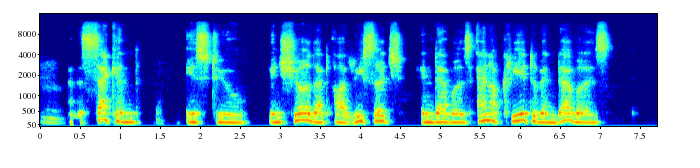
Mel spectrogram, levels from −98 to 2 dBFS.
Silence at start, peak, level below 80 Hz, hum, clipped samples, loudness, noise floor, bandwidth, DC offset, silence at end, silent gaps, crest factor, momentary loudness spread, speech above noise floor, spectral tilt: 0 s; -12 dBFS; -66 dBFS; none; under 0.1%; -27 LUFS; -73 dBFS; 12 kHz; under 0.1%; 0.6 s; none; 16 dB; 9 LU; 46 dB; -5 dB/octave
